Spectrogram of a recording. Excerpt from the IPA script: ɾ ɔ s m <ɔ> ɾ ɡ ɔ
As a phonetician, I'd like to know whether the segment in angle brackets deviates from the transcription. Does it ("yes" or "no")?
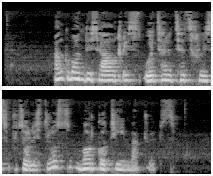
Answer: no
